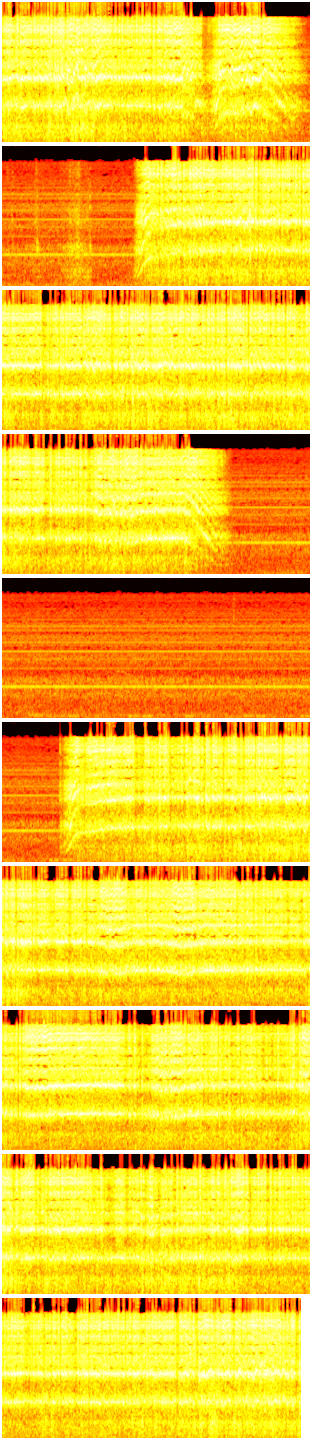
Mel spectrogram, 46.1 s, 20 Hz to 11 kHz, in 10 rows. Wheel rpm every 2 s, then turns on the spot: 230, 140, 20, 120, 230, 230, 230, 230, 80, 0, 0, 10, 190, 230, 230, 230, 230, 230, 230, 230, 230, 230, 230.
none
